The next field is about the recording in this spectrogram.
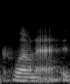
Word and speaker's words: Kelowna: Today I'm here with Brittany Washstrom, who owns Intuitive Home in Kelowna.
